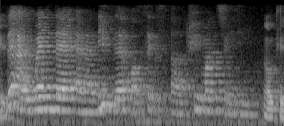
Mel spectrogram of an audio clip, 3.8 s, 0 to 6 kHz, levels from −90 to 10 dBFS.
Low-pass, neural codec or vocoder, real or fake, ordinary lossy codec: 5.4 kHz; none; real; none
